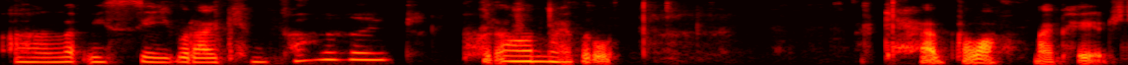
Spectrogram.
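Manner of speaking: whispering. Real, not acted. Muttering to self searching desk.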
